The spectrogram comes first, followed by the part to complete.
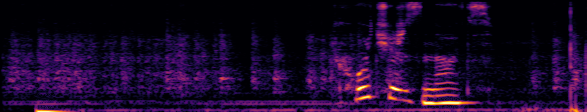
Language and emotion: Russian, sad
